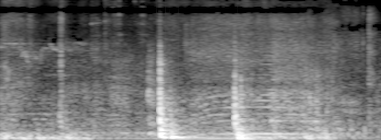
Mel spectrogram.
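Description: Boots thud on a boat's deck.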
